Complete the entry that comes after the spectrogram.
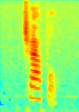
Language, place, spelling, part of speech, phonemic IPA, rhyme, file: English, California, chapel, noun / adjective / verb, /ˈt͡ʃæp.əl/, -æpəl, En-us-chapel.ogg
- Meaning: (noun) A place of worship, smaller than or subordinate to a church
